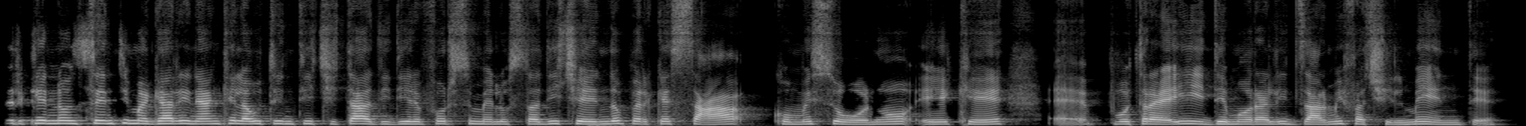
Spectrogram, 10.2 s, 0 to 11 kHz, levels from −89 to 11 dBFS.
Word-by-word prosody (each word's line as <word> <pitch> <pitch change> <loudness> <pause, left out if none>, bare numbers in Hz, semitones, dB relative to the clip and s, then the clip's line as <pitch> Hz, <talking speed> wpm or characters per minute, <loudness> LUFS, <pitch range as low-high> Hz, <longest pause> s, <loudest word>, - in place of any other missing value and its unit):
Perché 255 0 0
non 245 0 +3
senti 245 +2 +1
magari 230 0 +4
neanche 225 +2 +2
l'autenticità 220 -1 +2
di 200 - -7
dire: 205 +1 -1
"Forse 220 +2 -5
me 205 -2 -3
lo 200 - -4
sta 200 0 -1
dicendo 225 0 +1
perché 215 -1 -2
sa 205 0 +2
come 200 0 -4
sono 200 -1 -2
e 190 +1 -4
che, 195 +1 -3 0.2
ehm, - - -10
potrei 200 +1 +1
demoralizzarmi 195 +1 +1
facilmente." 180 -4 -5
205 Hz, 135 wpm, -22 LUFS, 195-225 Hz, 0.2 s, magari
